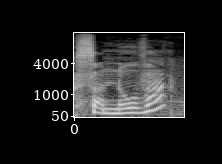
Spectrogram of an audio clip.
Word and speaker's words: Sonova: executive officer of sonova now make sure i have the pronunciation correct sunova i'm not you'll have that correct good for those of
